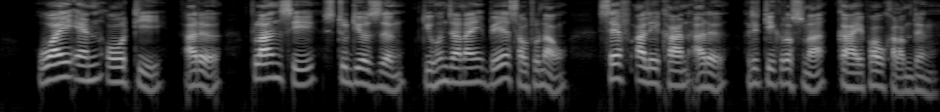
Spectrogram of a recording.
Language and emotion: Bodo, neutral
